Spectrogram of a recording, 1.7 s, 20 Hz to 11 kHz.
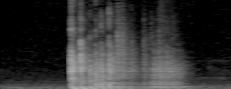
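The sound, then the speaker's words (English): Dice clatter onto a hard tabletop in a sleight of hand roll that comes up 6: a sharp first hit, then a quick run of bright, rattling bounces that taper off over about a second, with no voices. “Can I roll to stealthily steal them? Sure, roll a sleight of hand.”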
